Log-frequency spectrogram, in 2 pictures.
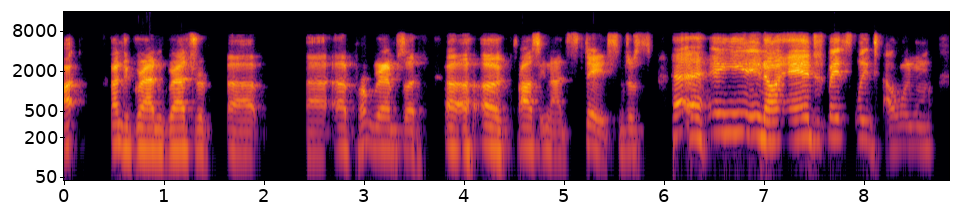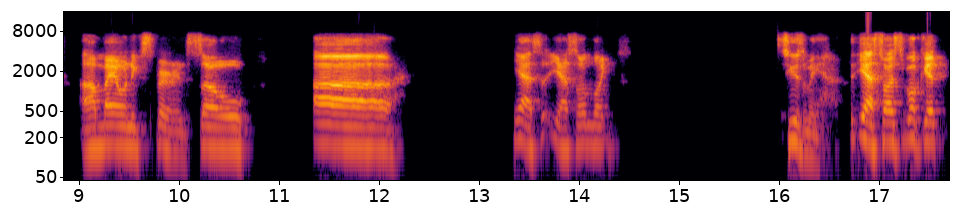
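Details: Developmental stuttering since about age six in an adult man, a person who stutters giving a conference presentation; stuttering.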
